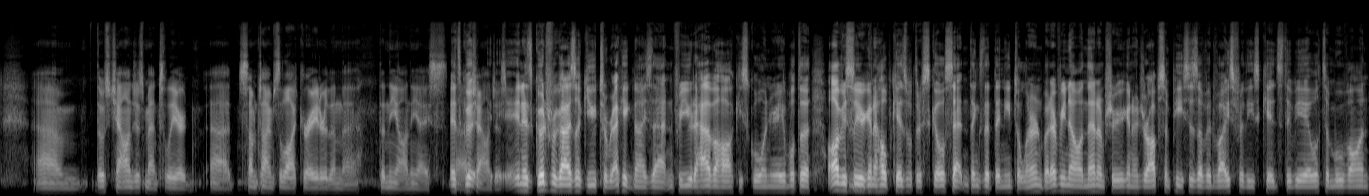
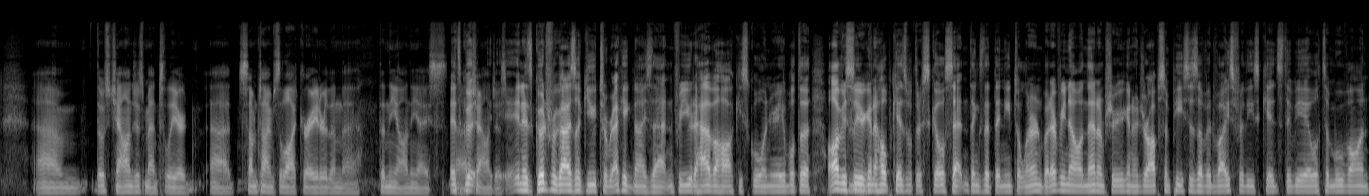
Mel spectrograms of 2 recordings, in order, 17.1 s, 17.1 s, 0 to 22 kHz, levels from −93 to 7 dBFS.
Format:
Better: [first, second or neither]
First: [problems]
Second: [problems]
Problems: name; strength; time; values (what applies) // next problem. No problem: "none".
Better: second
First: thin; somewhat; fading below 300 Hz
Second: none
